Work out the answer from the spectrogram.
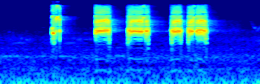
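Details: A kala teetar, the black francolin, gives a loud grating call: one brief sharp note followed by four rough, broad, buzzy notes with short gaps between them, over soft background hum.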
